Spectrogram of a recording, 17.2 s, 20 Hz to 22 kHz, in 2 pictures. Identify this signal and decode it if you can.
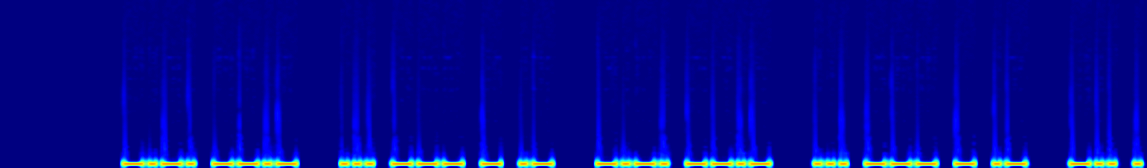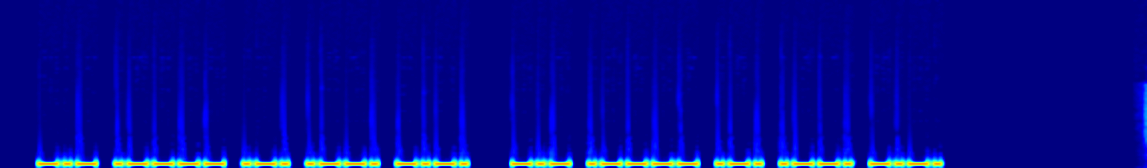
Morse code, heard as a keyed tone, about 25 wpm, 700 Hz. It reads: CQ SOTA CQ SOTA DE K1RPC K1RPC
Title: SOTA QSO Practice 25wpm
